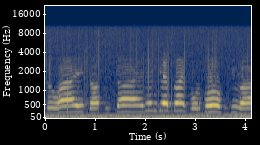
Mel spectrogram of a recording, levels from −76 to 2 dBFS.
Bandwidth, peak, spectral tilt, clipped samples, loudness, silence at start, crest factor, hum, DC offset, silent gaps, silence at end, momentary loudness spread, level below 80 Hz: 11 kHz; -4 dBFS; -5 dB/octave; under 0.1%; -19 LUFS; 0 s; 16 dB; none; under 0.1%; none; 0 s; 10 LU; -34 dBFS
